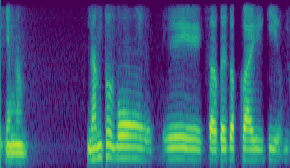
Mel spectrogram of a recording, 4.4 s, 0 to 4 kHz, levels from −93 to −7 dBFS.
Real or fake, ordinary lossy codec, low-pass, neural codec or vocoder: fake; none; 3.6 kHz; codec, 16 kHz, 0.5 kbps, FunCodec, trained on Chinese and English, 25 frames a second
